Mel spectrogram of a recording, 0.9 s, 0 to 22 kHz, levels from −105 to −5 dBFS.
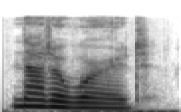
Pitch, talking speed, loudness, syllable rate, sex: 190 Hz, 200 wpm, -16 LUFS, 4.2 syllables/s, female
